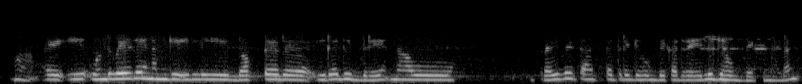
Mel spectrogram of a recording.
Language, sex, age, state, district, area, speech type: Kannada, female, 18-30, Karnataka, Shimoga, rural, conversation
